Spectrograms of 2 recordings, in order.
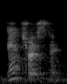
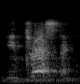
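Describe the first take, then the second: First: The stress is on the first syllable. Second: The stress is not on the first syllable. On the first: The speaker calls it right. "The stress is on the first part" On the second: The speaker calls it wrong. "Most people in my country... they say"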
